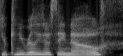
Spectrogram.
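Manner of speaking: ordinary delivery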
